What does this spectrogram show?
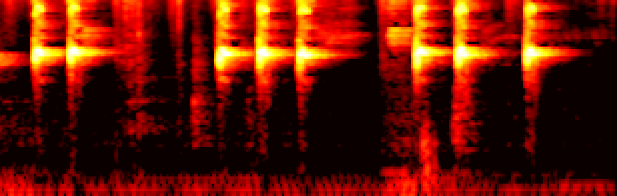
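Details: Yellow-vented bulbul giving its aggressive "cuk cuk" fighting call to provoke rivals: bright clipped notes in pairs and triplets, each with a brief trailing tone, about three per second within groups.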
